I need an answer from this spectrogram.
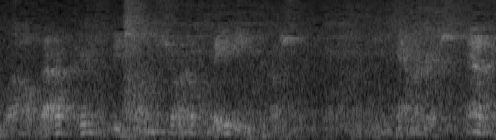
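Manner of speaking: a hint of a hushed, grave announcer; serious announcer. The public TV announcer explaining, softly mock-serious. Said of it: "the announcer is very serious".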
